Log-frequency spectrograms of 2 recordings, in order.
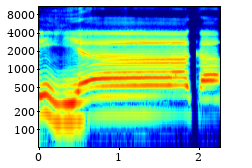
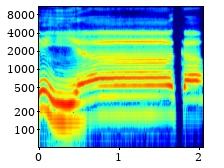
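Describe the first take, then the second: Both takes have the same delivery.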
